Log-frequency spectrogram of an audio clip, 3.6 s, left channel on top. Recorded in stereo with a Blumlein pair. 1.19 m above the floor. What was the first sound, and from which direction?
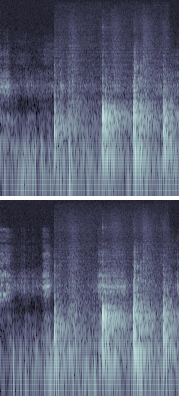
Footsteps, 10° right.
